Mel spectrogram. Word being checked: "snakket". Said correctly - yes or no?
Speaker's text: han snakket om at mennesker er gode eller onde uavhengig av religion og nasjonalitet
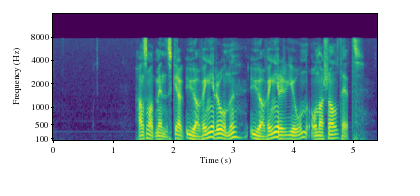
no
